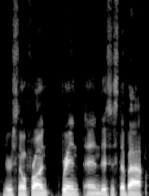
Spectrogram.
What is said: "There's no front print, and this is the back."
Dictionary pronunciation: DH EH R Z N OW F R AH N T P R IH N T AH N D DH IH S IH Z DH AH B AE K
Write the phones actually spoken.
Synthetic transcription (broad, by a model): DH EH R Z N OW F R AH N T P R IH N T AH N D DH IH S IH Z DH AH B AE K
